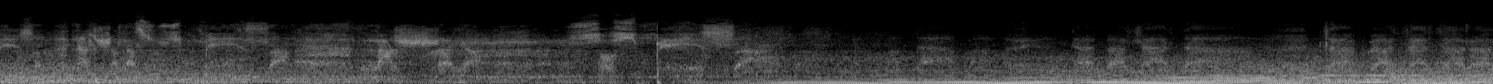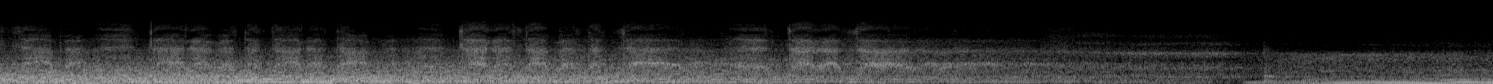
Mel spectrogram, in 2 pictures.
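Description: An older man speaks and intones dramatically, close by.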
